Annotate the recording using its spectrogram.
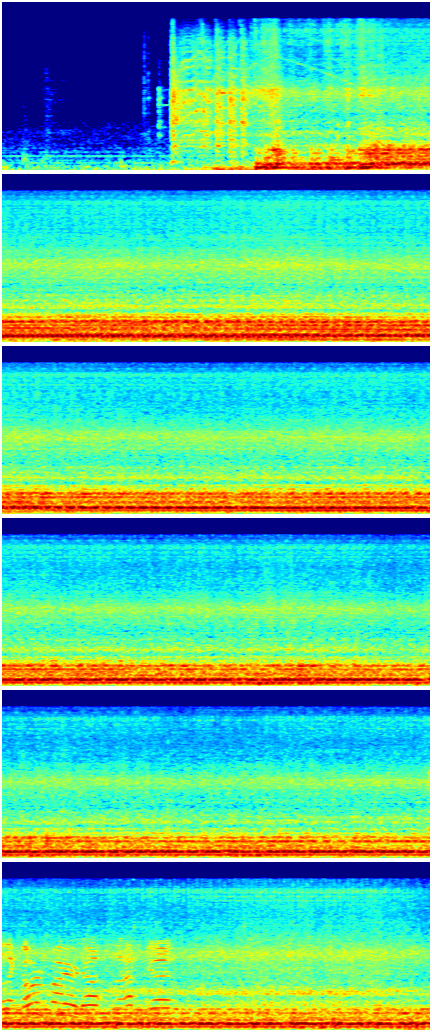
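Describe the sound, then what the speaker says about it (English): A cammed Dodge Charger R/T fitted with a new JLT intake cranks and starts after a quiet moment, then settles into a loud, lumpy idle that holds steady throughout, with a brief faint voice late on. "as you can tell, the engine up front's pretty quiet"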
